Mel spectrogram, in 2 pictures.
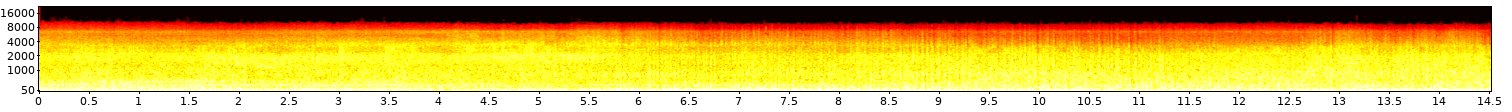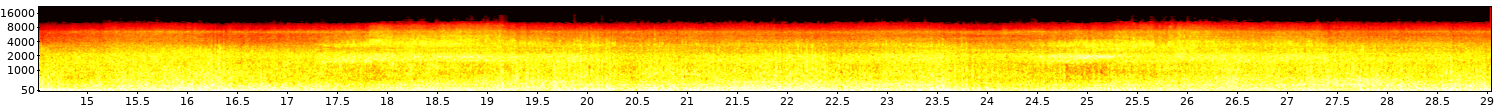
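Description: Small kart engine running hard at racing speed, heard close up from on board the kart, steady throughout with small dips as the driver lifts.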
